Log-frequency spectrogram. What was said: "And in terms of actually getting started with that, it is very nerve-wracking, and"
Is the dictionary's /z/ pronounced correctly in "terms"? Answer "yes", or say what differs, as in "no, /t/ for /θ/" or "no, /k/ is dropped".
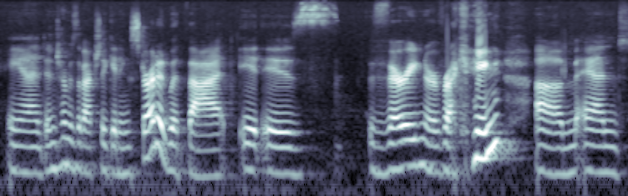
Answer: yes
